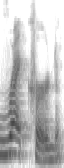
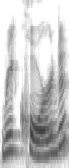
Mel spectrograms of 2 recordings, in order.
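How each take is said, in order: First: "record" as REK-erd, slow and falling; "record" with strong REC, reduced second syllable; stress on first syllable. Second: "Record" as ri-CORD, punched on CORD; "Record" with weak first syllable, strong second; stress on second syllable. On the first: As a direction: stress the start of "record", like the noun. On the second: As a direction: stress the end of "Record", like the verb. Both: Shown as a demonstration. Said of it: "dependendo de onde você coloca a sílaba tônica".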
